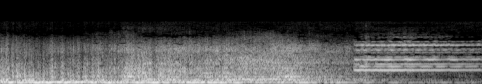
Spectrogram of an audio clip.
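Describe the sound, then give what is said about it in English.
An explosion sound effect for a sudden blast during household chores in 1921: a loud, dense roar that holds steady for almost the whole clip. A steady horn-like tone joins near the end. “an investigation into the cause of the explosion was conducted.”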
